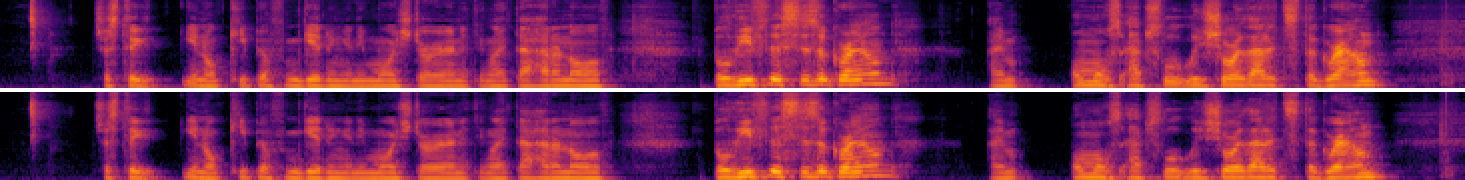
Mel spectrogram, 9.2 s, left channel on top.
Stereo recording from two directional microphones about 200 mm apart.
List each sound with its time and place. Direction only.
0.2 s speech: 10° left (ahead or behind)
